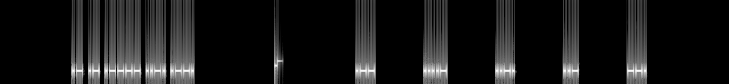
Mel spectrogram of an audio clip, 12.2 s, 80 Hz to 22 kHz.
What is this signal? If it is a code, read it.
Morse code, heard as a keyed tone, about 36 wpm, spaced as for 15 wpm, 700 Hz. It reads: AA1FP W4FUG
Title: USA Call Signs - 5 Characters - 8x Character Spacing - 35wpm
